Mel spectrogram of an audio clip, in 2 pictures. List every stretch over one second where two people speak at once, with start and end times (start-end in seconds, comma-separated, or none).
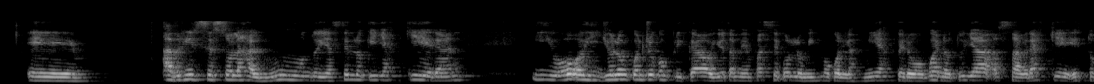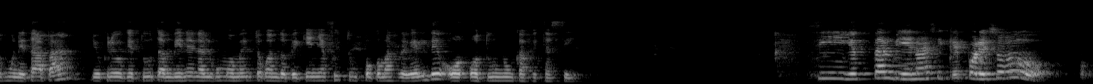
none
